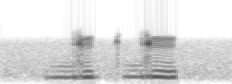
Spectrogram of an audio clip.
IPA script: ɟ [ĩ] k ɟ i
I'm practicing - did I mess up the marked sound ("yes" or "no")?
yes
